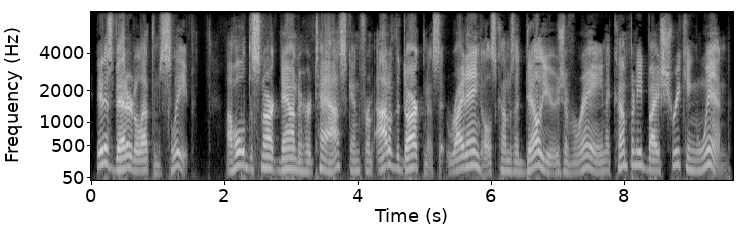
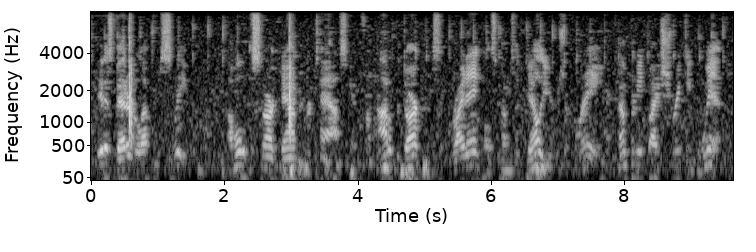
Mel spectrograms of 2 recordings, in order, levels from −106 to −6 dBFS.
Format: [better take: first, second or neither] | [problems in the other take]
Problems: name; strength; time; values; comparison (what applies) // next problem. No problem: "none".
first | noise reduction (classical method Wiener filter)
